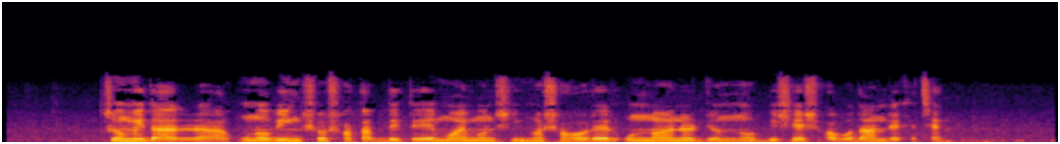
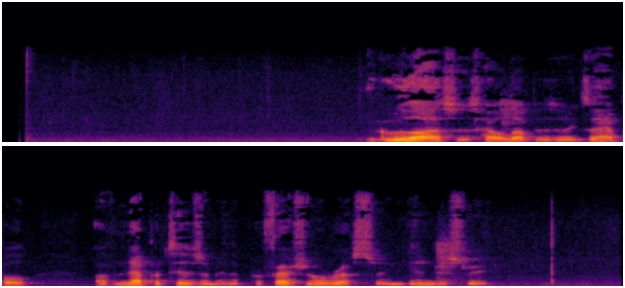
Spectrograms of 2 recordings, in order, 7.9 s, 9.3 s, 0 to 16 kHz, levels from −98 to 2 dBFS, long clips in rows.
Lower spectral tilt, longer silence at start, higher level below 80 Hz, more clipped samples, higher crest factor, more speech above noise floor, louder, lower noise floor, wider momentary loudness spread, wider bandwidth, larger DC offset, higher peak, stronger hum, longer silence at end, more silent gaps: about the same, -5.5 dB/octave vs -6.5 dB/octave; second, 0.75 s vs 2.75 s; first, -60 dBFS vs -84 dBFS; neither; second, 16 dB vs 24 dB; about the same, 35 dB vs 38 dB; first, -17 LUFS vs -28 LUFS; second, -52 dBFS vs -65 dBFS; second, 9 LU vs 19 LU; second, 7.8 kHz vs 11 kHz; neither; first, -2 dBFS vs -6 dBFS; neither; second, 0.5 s vs 1.05 s; neither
